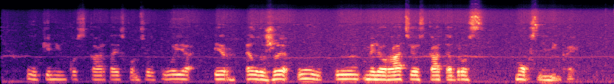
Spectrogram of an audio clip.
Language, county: Lithuanian, Telšiai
